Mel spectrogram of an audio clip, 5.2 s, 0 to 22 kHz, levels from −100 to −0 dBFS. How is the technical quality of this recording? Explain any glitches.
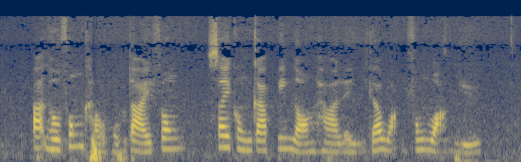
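No glitches or technical faults can be heard anywhere in the recording; the signal stays stable and intact throughout.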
